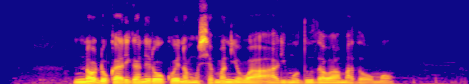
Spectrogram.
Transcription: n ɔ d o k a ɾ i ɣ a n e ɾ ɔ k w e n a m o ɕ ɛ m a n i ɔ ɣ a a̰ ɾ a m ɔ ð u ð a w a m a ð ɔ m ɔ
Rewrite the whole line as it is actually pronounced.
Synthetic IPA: n ɔ d o k a ɾ i ɣ a n e ɾ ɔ k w e n a m o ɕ ɛ m a n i ɔ w a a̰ ɾ i m o ð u ð a w a m a ð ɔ m ɔ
